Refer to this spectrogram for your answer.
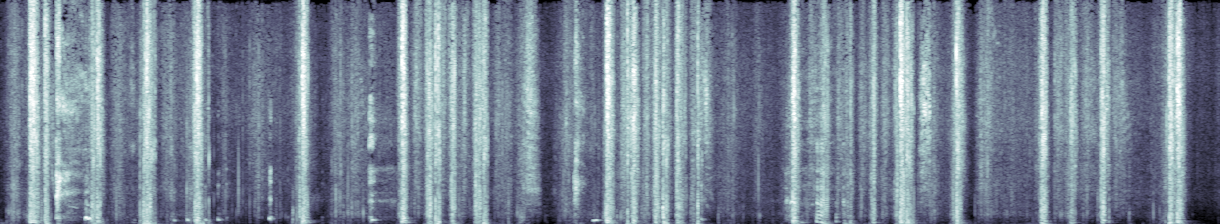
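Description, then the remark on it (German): Whoopee cushions make a string of buzzy, sputtering farts, dozens of short bursts in an uneven rhythm, loosely trying to play the children's tune 'Alle meine Entchen', with no talking over them. “Oh, ja, dann könnten wir zusammen mit unseren Pupskissen ein Lied pupsen.”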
